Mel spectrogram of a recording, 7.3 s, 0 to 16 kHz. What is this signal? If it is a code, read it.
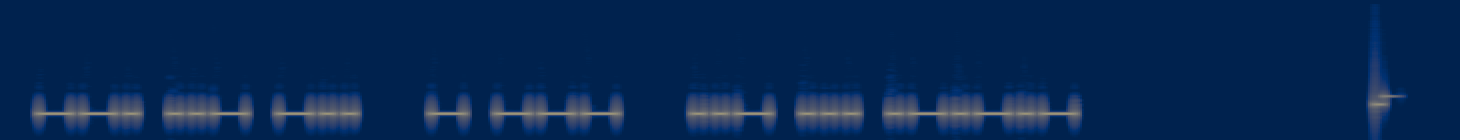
Morse code, heard as a keyed tone, about 22 wpm, 700 Hz. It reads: GUD TO US.
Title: Sentences from Top 200 Words and Abbreviations 22wpm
